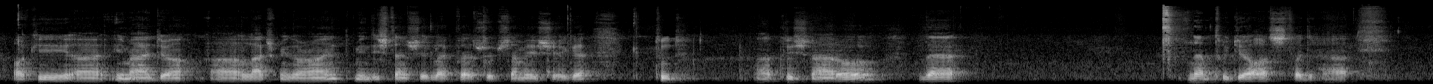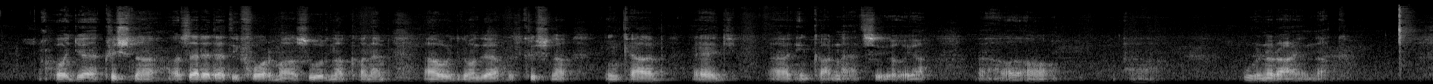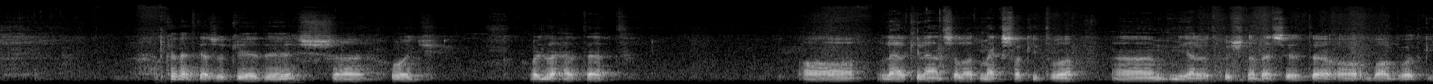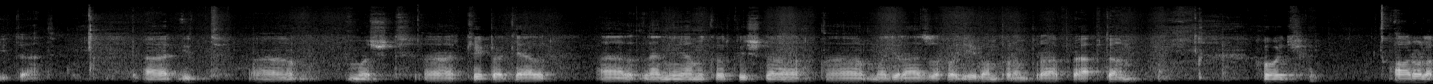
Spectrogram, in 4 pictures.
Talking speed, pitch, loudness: 75 wpm, 390 Hz, -24 LUFS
